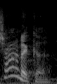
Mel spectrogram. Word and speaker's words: Chanukah: I'm sorry, I'm not being disrespectful, but how do you really pronounce that? Hanukkah, when there's a C and there's... – Because it's Chanukah. It's like knife, you know? Don't you say knife? – Right.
